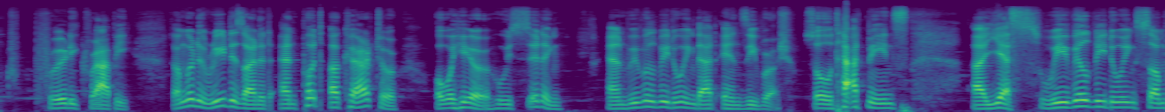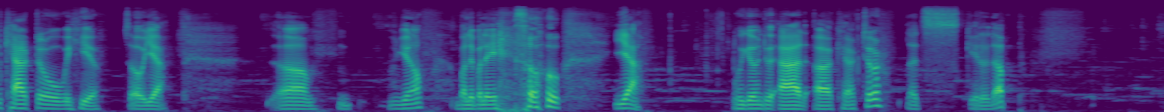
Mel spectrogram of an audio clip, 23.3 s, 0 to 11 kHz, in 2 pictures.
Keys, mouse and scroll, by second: 3.9-4.2 scroll up 7, 7.0-7.7 scroll down 5, 10.5 scroll down 5, 10.5 middle click, 11.0-11.7 scroll up 10, 12.3 scroll down 4, 13.3 scroll down 1, 13.3-14.1 scroll up 9, 14.1 right click, 15.7 alt+middle click, 16.0-16.6 alt+scroll up 6, 16.2 alt+middle click, 16.8 alt+middle click, 17.0 alt+right click, 17.3 alt+click, 17.6 alt+middle click, 17.9 alt+scroll down 1, 18.1 alt+click, 18.7 r, 19.0 alt+middle click, 19.2 alt+right click, 19.5 alt+middle click, 19.8 alt+right click, 20.0 alt+click, 22.0 alt+scroll down 1, 22.2 alt+middle click, 22.6 alt+scroll up 1, 22.8 alt+click, 23.1 alt+middle click.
